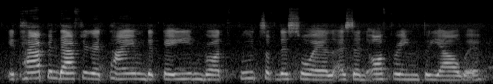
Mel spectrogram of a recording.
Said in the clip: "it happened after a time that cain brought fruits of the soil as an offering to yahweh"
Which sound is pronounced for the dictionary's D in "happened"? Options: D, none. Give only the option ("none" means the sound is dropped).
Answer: D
